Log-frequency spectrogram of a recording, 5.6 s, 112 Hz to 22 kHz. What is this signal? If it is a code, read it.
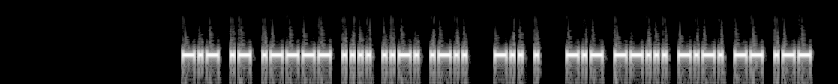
Morse code, heard as a keyed tone, about 41 wpm, 700 Hz. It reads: KA1HFL DE K7CMW
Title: USA Callsign DE Callsign 45wpm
